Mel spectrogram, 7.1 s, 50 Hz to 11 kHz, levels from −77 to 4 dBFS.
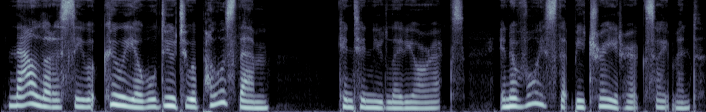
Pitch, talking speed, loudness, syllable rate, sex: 215 Hz, 195 wpm, -18 LUFS, 5.8 syllables/s, female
